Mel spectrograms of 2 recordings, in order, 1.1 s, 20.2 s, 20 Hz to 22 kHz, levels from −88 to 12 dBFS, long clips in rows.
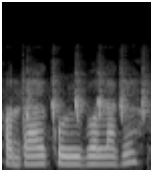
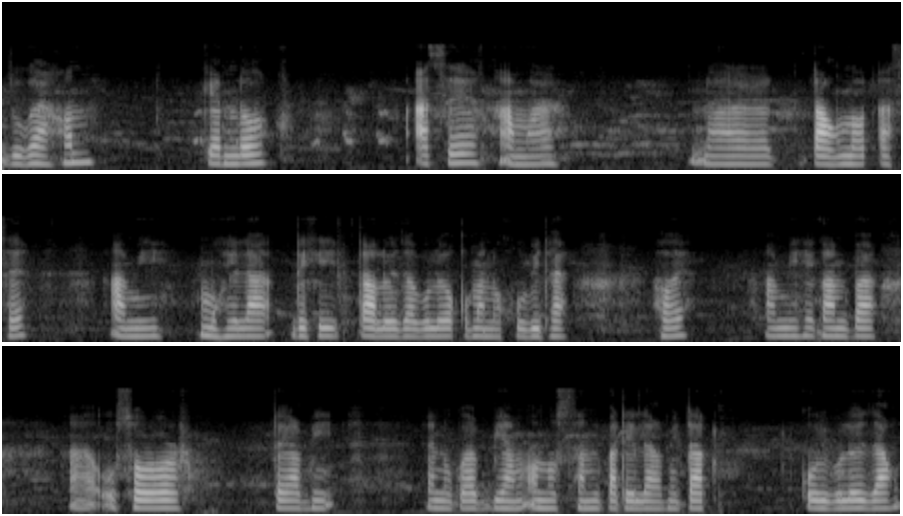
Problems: background sounds at intervals, background conversations at intervals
